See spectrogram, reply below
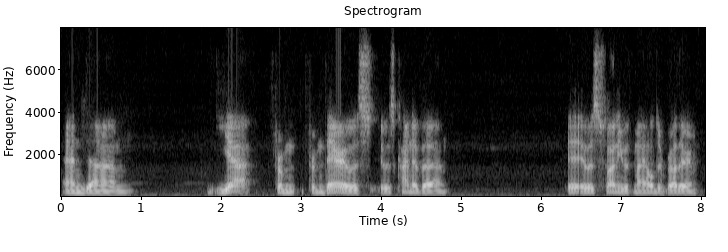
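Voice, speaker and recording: A low-voiced young man from Venezuela chats loosely as a guest artist, joking and swearing now and then. The audio is dull and dry, with no room around it. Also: fairly even intonation, unhurried, long pauses, dry recording. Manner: laid-back, loose and joking, with casual swearing. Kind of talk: casual interview chat.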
